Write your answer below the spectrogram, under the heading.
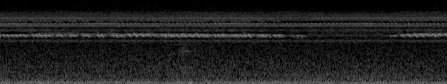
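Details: Crickets on a summer night in a countryside forest, joined by other insects: steady, finely pulsed high trills stacked in several bright bands, running continuously with slight rhythmic swells and no other clear sounds.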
